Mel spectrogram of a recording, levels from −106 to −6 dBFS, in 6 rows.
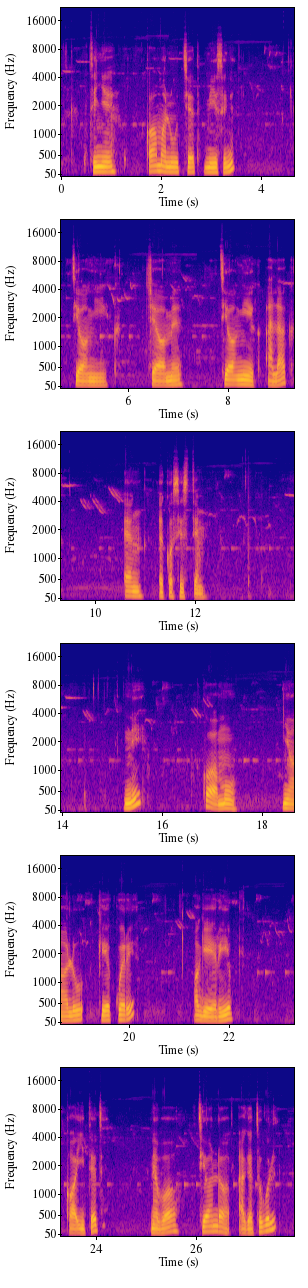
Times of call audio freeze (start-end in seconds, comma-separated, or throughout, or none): none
